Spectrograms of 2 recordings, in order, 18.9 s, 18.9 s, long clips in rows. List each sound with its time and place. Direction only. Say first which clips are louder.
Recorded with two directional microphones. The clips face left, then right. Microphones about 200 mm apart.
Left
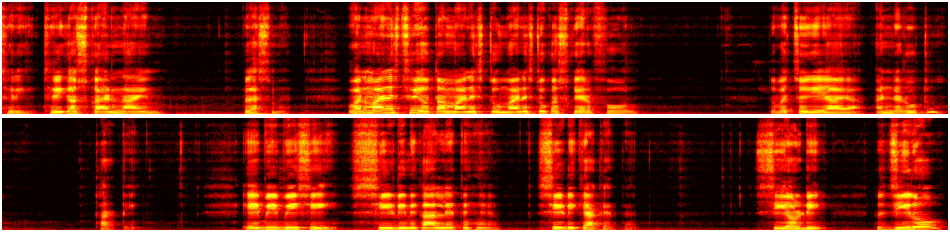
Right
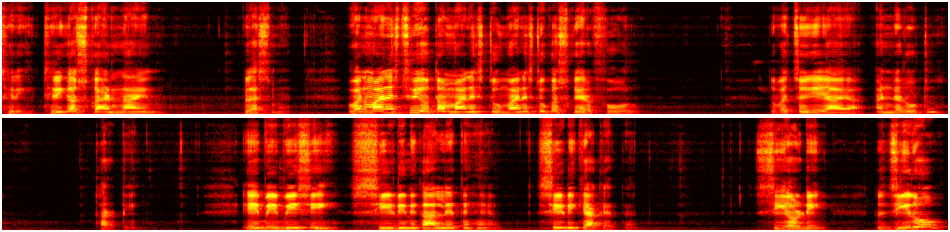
0.0 s speech: left 9 dB; 45° left (ahead or behind)
7.7 s speech: left 8 dB; 45° left (ahead or behind)
17.0 s speech: left 8 dB; 50° left (ahead or behind)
